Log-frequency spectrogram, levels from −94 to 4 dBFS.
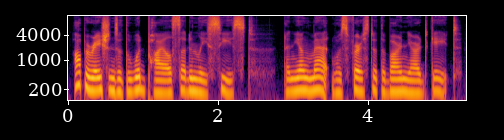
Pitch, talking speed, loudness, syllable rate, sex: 180 Hz, 180 wpm, -16 LUFS, 5.0 syllables/s, female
